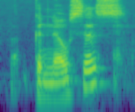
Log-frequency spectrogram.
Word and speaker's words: gnosis: The G is silent, and the word comes from the Greek word gnosis, and in ancient Greek, the G is pronounced.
